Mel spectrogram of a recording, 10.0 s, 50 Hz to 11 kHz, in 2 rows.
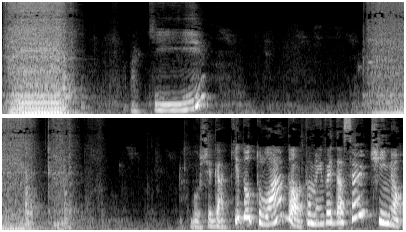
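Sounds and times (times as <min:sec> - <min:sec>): sewing machine stitching: 0:00.0 - 0:01.0, 0:04.5 - 0:06.0.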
